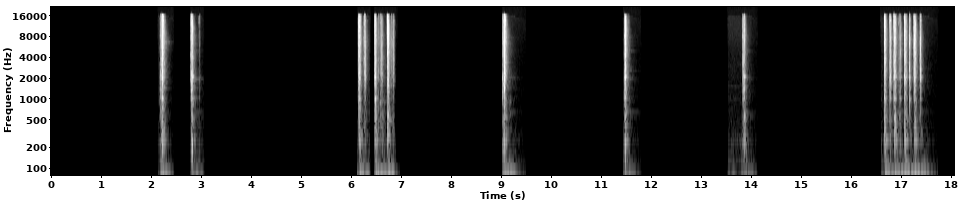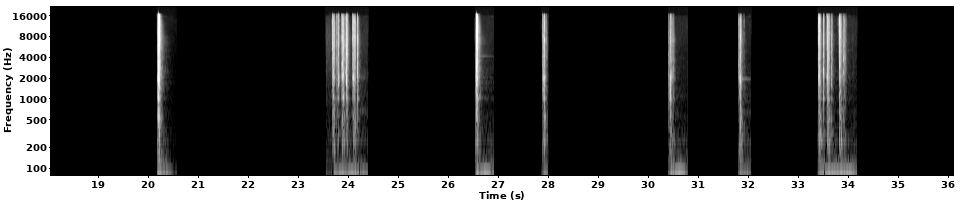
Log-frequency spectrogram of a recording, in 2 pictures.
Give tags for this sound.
button; field-recording; machine; register; vintage

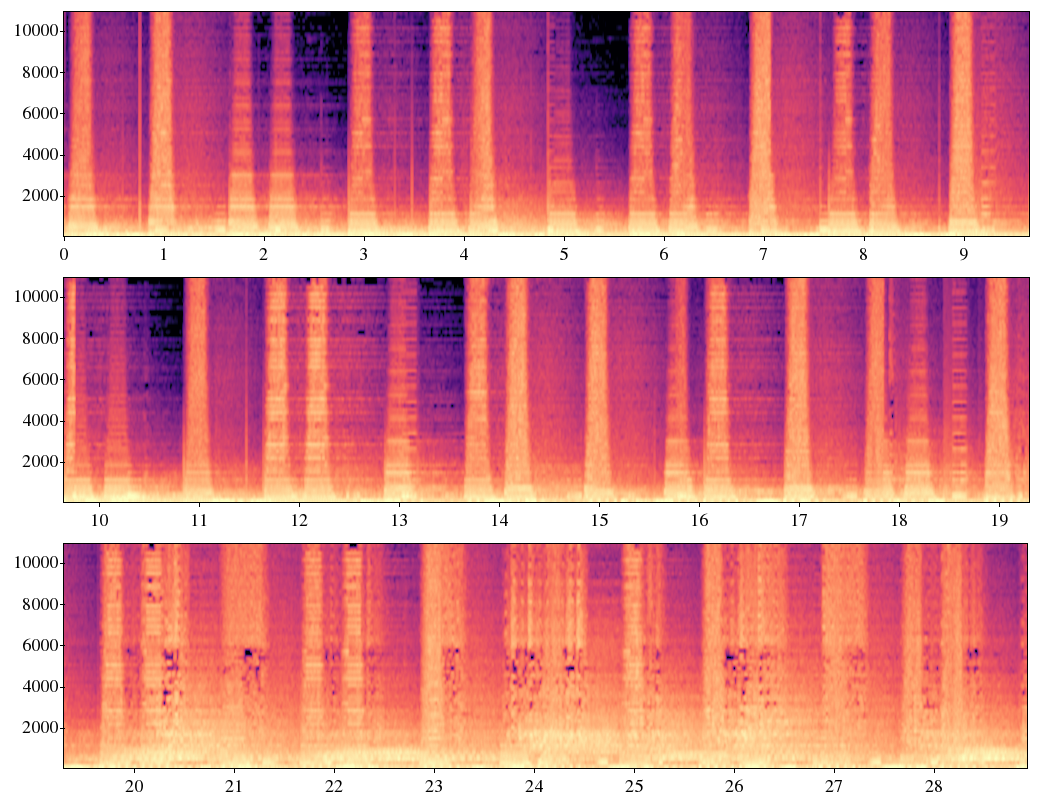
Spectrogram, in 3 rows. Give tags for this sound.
2; Buchla; Buchla-200-and-200e-modular-system; Cloudlab-200t-V1; Reaktor-6

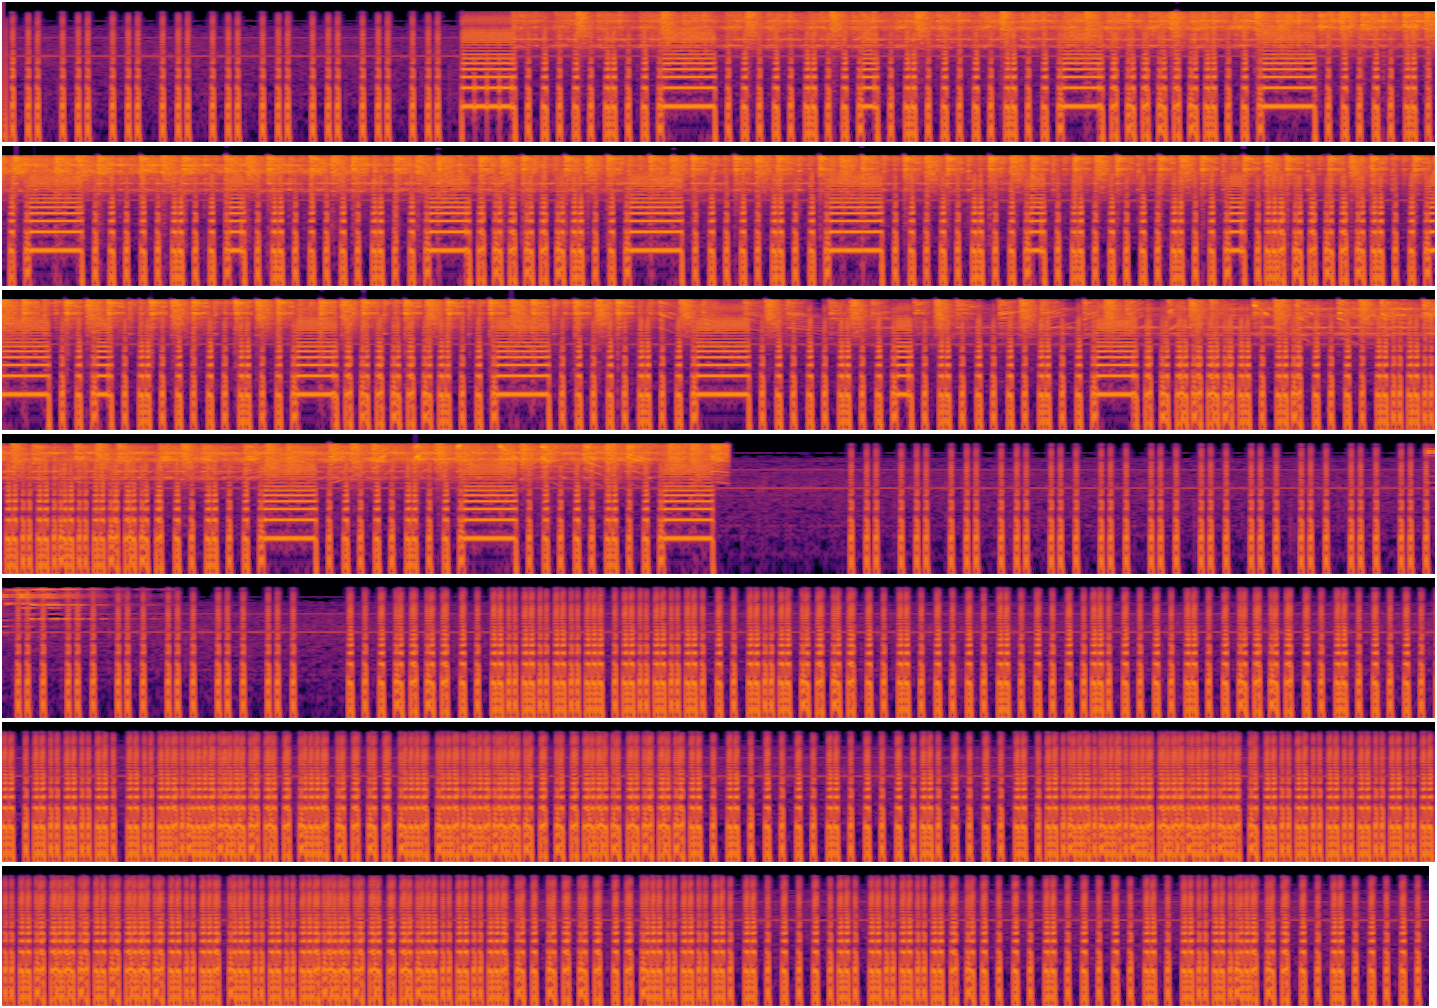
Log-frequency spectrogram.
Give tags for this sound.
buzz; cell; cellular; mobile; phone

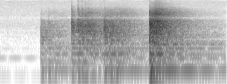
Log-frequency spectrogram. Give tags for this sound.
snare; acoustic; drum-roll

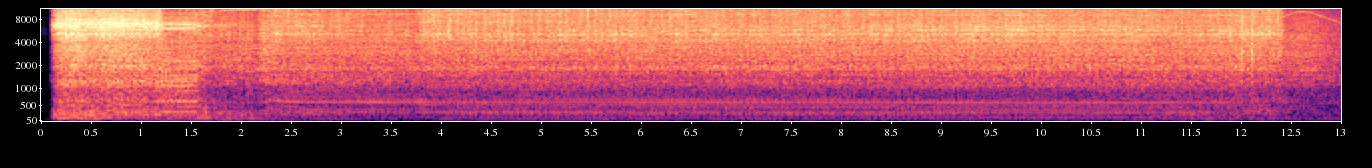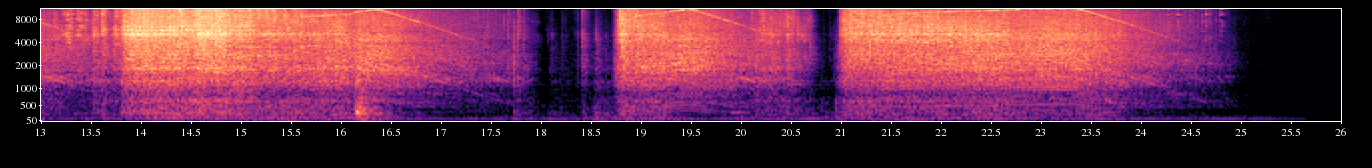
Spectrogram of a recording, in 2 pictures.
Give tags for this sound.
drill; drilling; electric; industrial; machine; mechanical; motor; noise; repair; rotation; tools

